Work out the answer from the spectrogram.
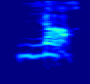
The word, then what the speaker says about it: knock: Now, common silent letters. K. What do you think of K? Teachers, you all should know this before you teach the children, like knife, no, knee, knock, knock, who's there?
